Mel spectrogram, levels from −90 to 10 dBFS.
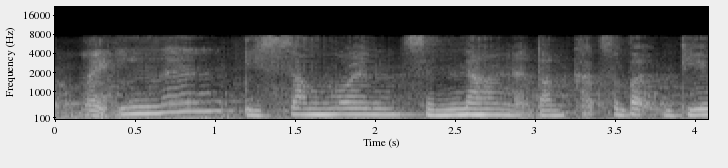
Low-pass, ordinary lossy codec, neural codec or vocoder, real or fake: none; none; codec, 16 kHz, 1.1 kbps, Voila-Tokenizer; fake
